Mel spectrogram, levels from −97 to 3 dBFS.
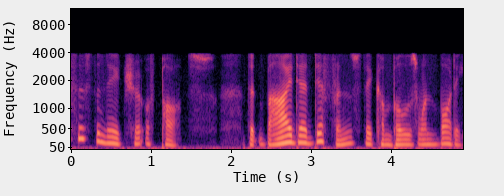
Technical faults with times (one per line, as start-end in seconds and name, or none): none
